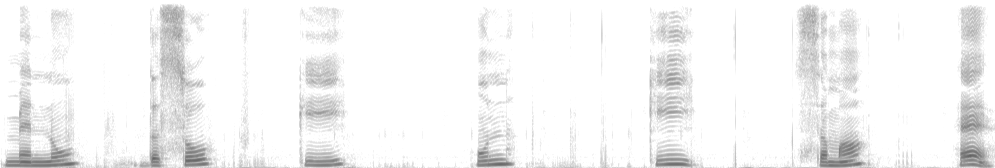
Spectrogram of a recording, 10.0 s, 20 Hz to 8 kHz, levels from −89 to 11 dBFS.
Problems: constant background noise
